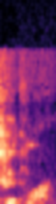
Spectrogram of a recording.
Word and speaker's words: Qatar: rooms in Qar and the proper pronunciation by the way is Qar. Cemetic words are accented on the back. Qatar or building tunnels so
